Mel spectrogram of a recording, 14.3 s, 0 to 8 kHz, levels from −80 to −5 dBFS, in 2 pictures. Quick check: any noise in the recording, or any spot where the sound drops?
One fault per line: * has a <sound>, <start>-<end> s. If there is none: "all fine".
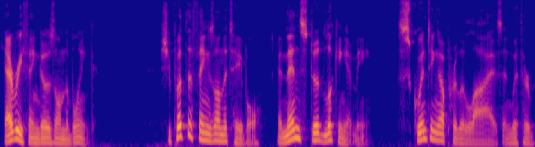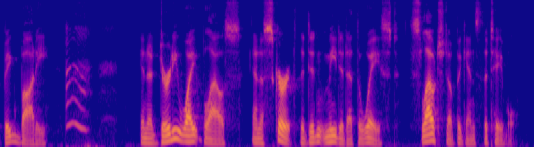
* has a breath, 8.0-8.7 s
